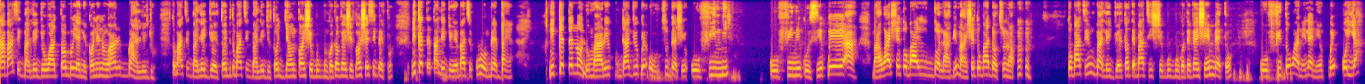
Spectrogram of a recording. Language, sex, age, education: Yoruba, female, 30-45, tertiary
